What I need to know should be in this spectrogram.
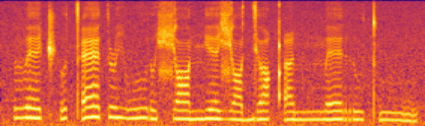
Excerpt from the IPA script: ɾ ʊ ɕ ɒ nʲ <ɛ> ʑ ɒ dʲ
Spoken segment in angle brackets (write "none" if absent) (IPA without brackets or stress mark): ɛ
